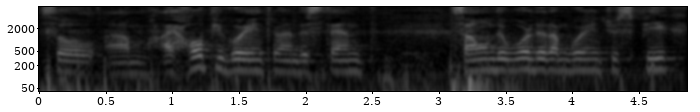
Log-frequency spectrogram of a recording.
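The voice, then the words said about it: Non-native English accent. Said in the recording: “everybody understands my accent. I don't know. It's I'm just strange for you.”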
